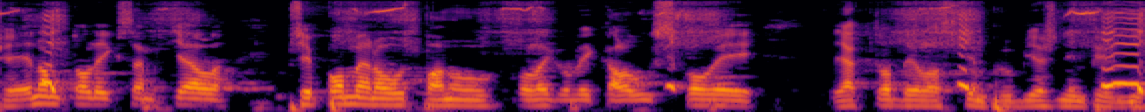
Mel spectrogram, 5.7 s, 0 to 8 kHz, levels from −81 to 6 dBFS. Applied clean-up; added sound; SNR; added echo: classical method Wiener filter.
